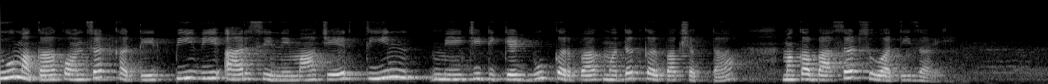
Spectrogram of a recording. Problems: constant background noise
